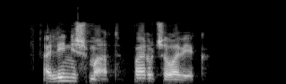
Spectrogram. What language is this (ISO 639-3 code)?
bel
